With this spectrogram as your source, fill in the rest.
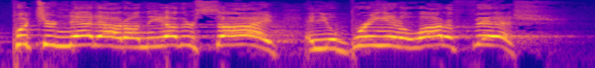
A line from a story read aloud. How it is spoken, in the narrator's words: Jesus yells from the shore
